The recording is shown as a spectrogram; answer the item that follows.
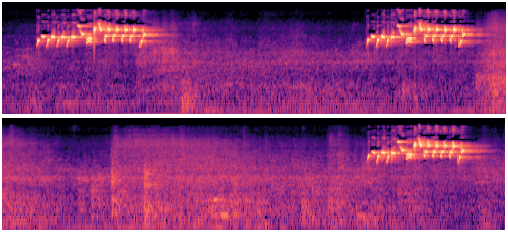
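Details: European goldfinch, copia-style song from Morocco: three short bursts of fast, high, metallic trills, each about one and a half seconds long and several seconds apart, with faint background hum and a passing vehicle-like noise between.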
